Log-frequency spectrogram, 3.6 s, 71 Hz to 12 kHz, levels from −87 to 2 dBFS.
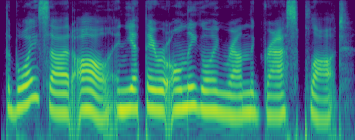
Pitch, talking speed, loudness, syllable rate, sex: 210 Hz, 255 wpm, -14 LUFS, 5.0 syllables/s, female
